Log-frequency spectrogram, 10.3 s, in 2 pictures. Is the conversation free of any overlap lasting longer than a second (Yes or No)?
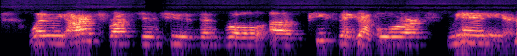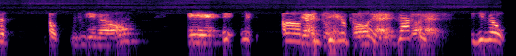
No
